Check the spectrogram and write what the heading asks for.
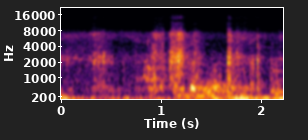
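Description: Faint voices of people talking, with a few short noisy bursts.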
